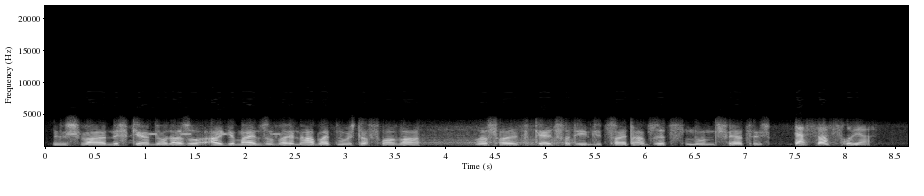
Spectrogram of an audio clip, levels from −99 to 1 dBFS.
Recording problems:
phone-call audio; nothing above 3.5 kHz
household noises; noticeable; throughout; 20 dB below the speech

